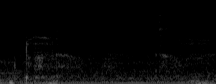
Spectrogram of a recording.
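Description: A pause in speech: quiet room tone with a low steady hum, and faint, soft voice sounds briefly about a quarter second in and again near the end.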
